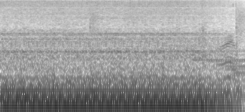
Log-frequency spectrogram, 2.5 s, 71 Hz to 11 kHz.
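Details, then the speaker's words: Subaru GC8 after being damaged, restarted with hood open: steady, even low idle rumble, no knocks or misses, before tailing off; seems perfectly fine, though weird behaviour earlier and car still acting funky. "it's all good it seems perfectly fine that was weird"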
